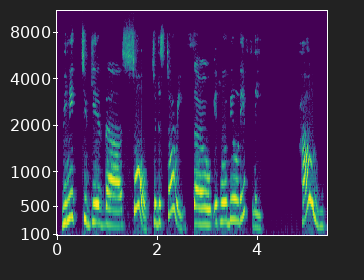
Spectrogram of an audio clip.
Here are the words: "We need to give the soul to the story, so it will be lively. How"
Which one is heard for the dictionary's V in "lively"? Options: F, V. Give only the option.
F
